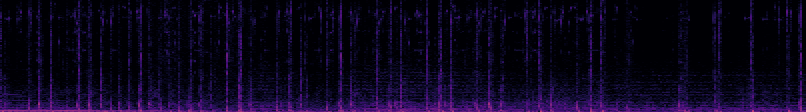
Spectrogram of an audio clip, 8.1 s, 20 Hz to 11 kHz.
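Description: Geralt's horse Roach gallops in The Witcher 3, with rapid, steady hoofbeats drumming close and continuously, no voices over them.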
